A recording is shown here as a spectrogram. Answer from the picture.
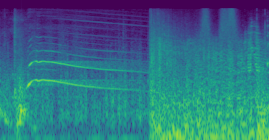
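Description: Animated-film soundtrack: a long high-pitched cry or tone sliding slowly downward, then, a little past halfway, a sudden loud boom that opens into dense dramatic music with a deep rumble.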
